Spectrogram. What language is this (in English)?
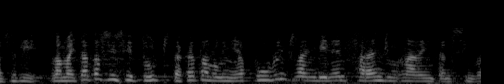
Catalan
